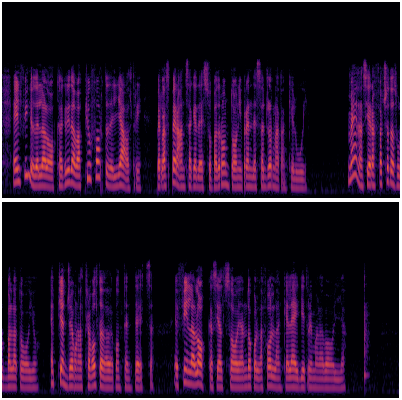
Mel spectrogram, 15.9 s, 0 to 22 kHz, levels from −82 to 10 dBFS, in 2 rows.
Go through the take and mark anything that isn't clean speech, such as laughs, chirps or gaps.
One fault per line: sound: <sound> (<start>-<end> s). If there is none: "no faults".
sound: thud (15.2-15.3 s)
